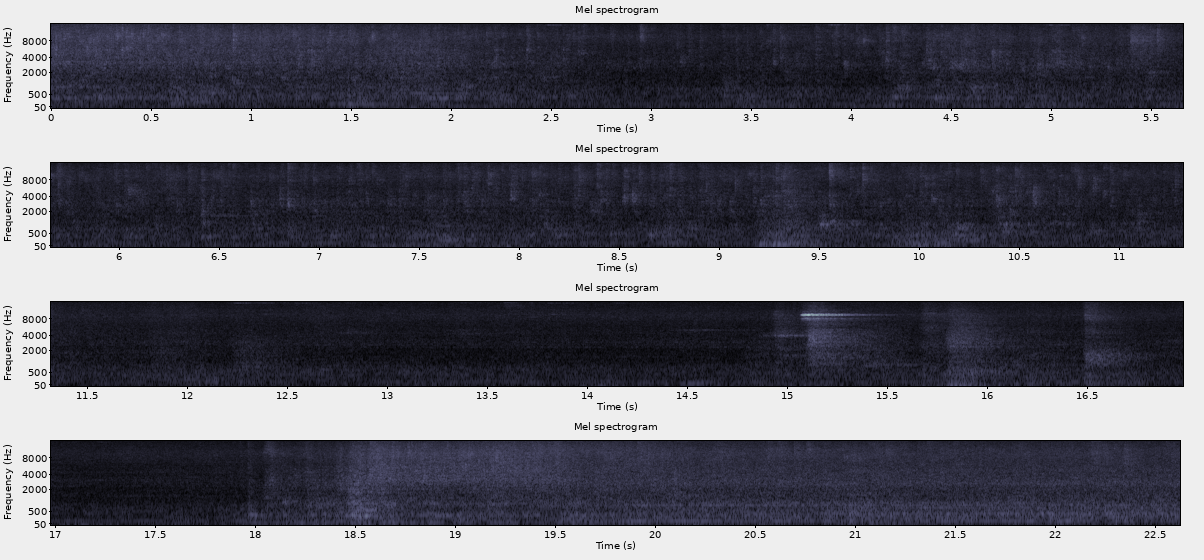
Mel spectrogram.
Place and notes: neoscenes: Flinders Street Station loo
Melbourne VIC, Australia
